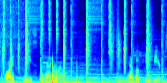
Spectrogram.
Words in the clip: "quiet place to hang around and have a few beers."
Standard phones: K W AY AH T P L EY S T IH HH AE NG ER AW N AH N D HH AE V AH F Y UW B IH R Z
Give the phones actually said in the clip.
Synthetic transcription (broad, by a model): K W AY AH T P L EY S T IH HH AE NG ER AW AH N D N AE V AH F Y UW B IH R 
